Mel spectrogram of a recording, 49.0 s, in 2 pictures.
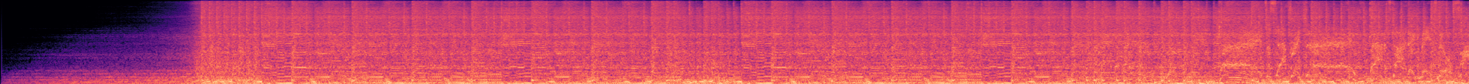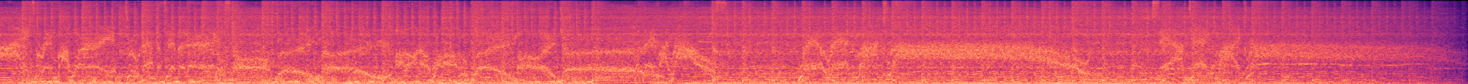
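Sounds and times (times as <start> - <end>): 
guitar through Mesa and Marshall amplifiers mixed: 1.6 - 48.9.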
